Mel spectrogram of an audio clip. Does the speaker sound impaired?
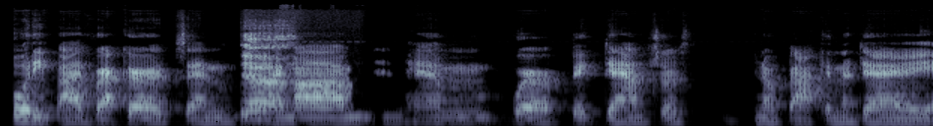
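Yes: deafness; born with moderate to severe hearing loss, diagnosed as toddler, hearing aids, then esteem implant; permanently deaf without implants, two cochlear implants after esteem implant battery died after ten years.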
